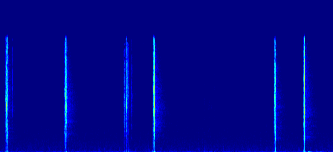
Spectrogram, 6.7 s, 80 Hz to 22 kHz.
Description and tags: Double action (two blade) deluxe cigar cutter, opening and closing at different intervals. Record with B1 bla bla bla...
snip, snap, cigar, cutter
